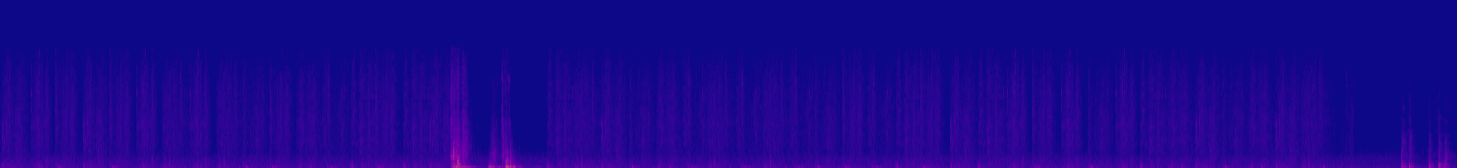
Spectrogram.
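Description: Footsteps swish through grass at a steady pace.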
